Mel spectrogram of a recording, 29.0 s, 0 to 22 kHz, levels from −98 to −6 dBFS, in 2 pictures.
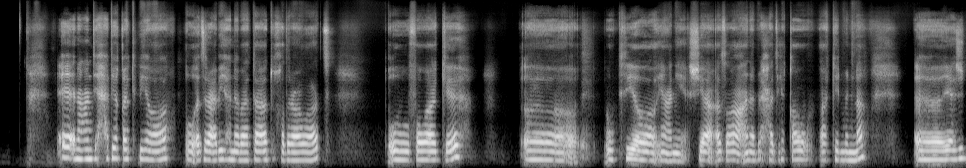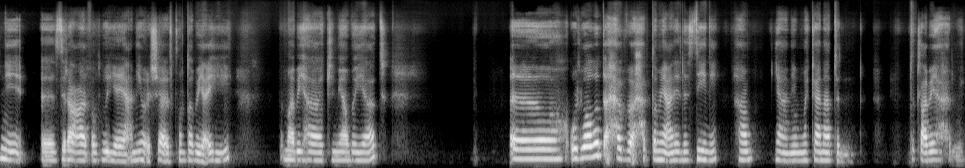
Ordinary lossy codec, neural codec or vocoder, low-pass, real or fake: none; autoencoder, 48 kHz, 128 numbers a frame, DAC-VAE, trained on Japanese speech; none; fake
